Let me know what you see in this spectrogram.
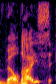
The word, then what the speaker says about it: Veldhuis: Specifically, we are being joined by Jim Veldhuis and Tom Lewis.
